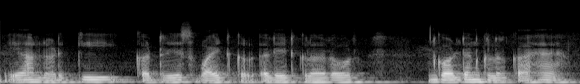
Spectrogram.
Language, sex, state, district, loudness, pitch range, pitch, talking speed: Hindi, male, Jharkhand, Ranchi, -16 LUFS, 100-105 Hz, 105 Hz, 135 wpm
